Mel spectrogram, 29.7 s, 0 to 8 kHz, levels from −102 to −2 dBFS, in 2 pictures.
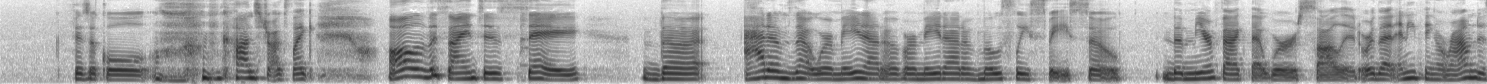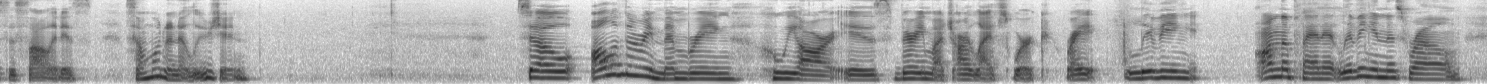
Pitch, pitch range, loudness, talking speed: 200 Hz, 185-230 Hz, -27 LUFS, 125 wpm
